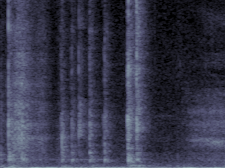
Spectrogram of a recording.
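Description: Fast, irregular clatter of keys on a computer keyboard while a Linux terminal command and password are entered, crisp and close, with a brief burst of rapid strokes in the middle and a steady low hum underneath.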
